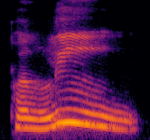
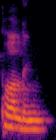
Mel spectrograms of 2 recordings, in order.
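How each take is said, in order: First: The vowel is long. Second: The vowel is short. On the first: The speaker calls it right. "esses dois pontinhos estão indicando que a vogal é longa" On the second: The speaker calls it wrong. "olha como eu não falei pulling"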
